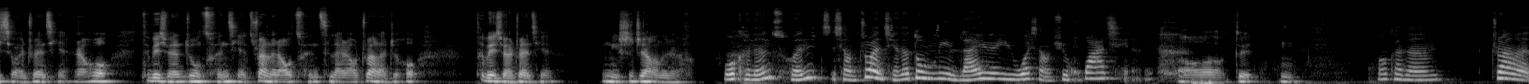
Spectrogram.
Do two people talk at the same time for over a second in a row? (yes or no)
no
